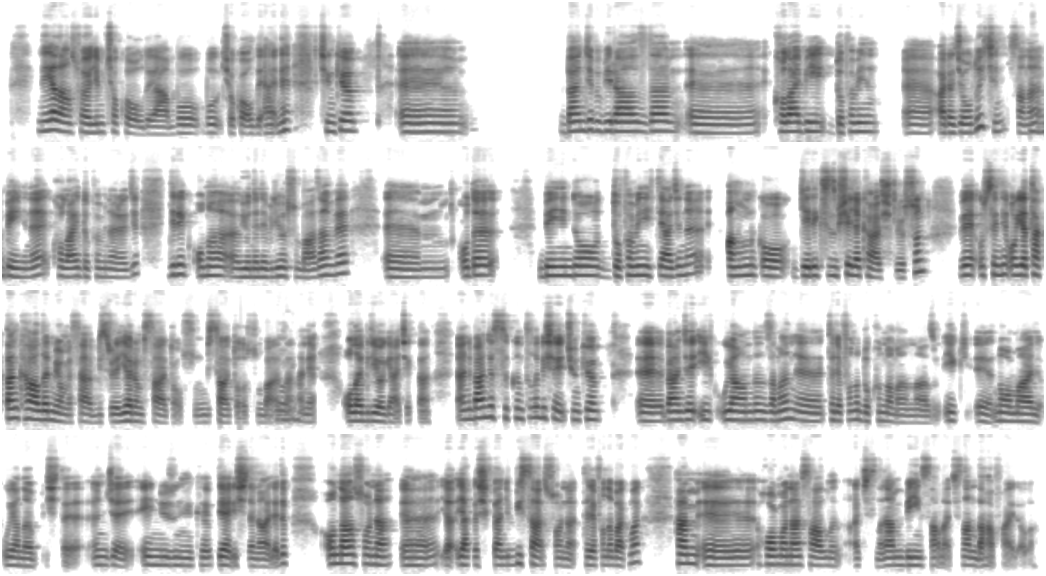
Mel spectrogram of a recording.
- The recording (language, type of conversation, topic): Turkish, podcast, Başkalarının ne düşündüğü özgüvenini nasıl etkiler?
- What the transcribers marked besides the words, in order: tapping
